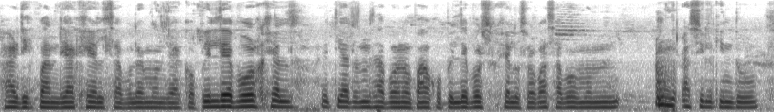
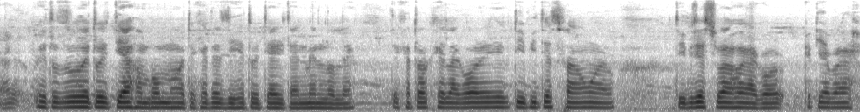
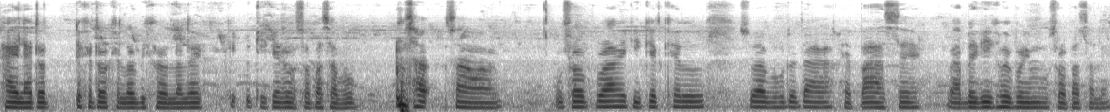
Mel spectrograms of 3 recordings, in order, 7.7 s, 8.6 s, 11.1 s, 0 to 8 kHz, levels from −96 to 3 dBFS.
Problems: background sounds at intervals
